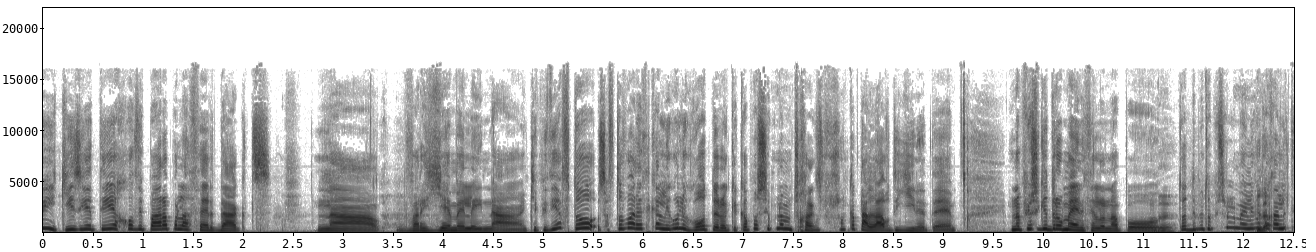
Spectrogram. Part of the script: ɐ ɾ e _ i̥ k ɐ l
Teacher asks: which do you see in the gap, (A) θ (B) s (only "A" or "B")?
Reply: A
